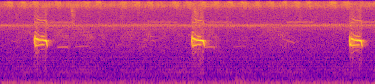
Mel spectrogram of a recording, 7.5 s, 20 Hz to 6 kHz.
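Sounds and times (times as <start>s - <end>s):
Otus scops calling: 0.7s - 1.8s, 3.8s - 4.4s, 7.0s - 7.4s.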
